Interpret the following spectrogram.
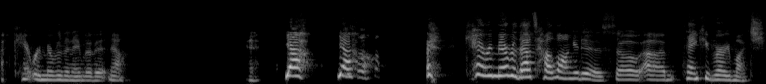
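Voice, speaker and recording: Pitched high, a woman speaks at a moderate pace with very wide pitch swings and long, frequent pauses. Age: 70s. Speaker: court reporter. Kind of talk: farewell remarks at meeting.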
